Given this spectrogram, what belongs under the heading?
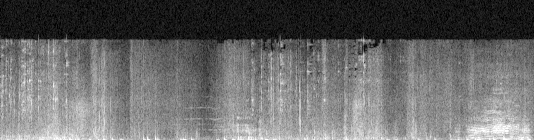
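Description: Horses in a Western outlaw roleplay video game whinny and neigh while hooves clip-clop steadily throughout, with busy overlapping game sounds and a louder burst of activity near the end.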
